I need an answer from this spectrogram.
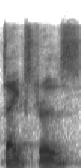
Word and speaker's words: Dijkstra: Yeah, I think it's pronounced Dijkstra's algorithm.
